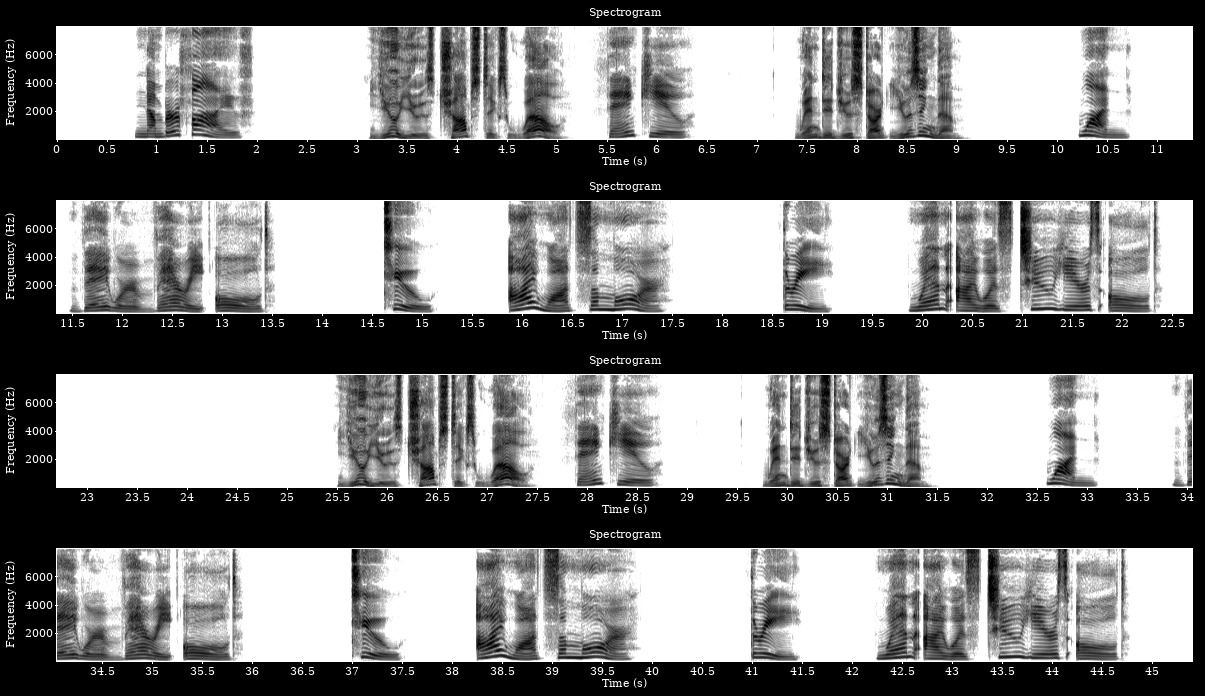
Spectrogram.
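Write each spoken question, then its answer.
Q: When did you start using them?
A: 3: When I was 2 years old.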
